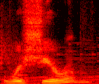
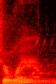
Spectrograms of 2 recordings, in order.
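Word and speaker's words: Reshiram: Is it pronounced Rasham or is it pronounced Rashirum?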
